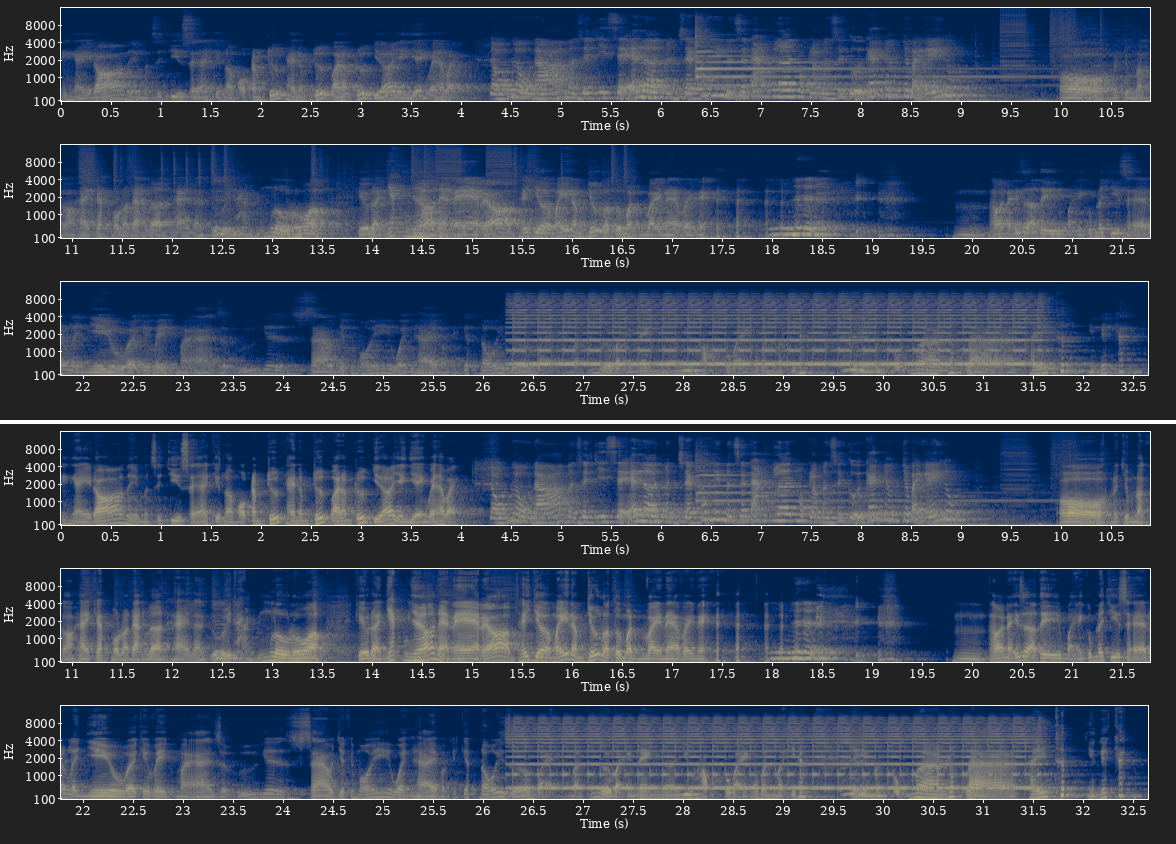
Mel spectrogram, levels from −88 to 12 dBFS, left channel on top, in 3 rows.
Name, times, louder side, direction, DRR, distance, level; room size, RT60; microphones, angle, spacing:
voice 1, 0.0-4.3 10.0-17.4 18.4-18.6 18.9-19.3 19.8-25.6 26.0-32.5, right 6 dB, 80° right, 11 dB, 0.3 m, -29 dB
voice 2, 4.3-9.0 12.4-12.6 14.3-14.6 17.8-18.5 29.6-30.0, right 1 dB, 40° right, 2 dB, 1.0 m, -31 dB
sound 1, 6.3-12.7, left 6 dB, 45° left, 0.8 m, -44 dB
sound 2, 8.6-16.6, left 1 dB, 65° left, 1.3 m, -44 dB
Alarm, 26.2-31.6, right 1 dB, 20° right, 0.8 m, -28 dB
8.4 x 5.5 x 2.4 m, 1.2 s
head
